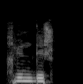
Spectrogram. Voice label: "hündisch", German; adjectives

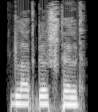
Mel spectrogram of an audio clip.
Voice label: "glattgestellt", German; adjectives

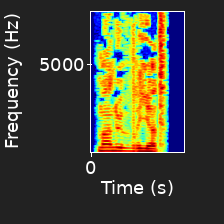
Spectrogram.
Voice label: "manövriert", German; adjectives

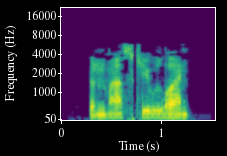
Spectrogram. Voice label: "unmasculine", English; adjectives

